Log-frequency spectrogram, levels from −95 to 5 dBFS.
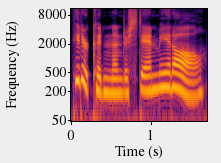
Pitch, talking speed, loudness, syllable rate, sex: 220 Hz, 210 wpm, -15 LUFS, 5.6 syllables/s, female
